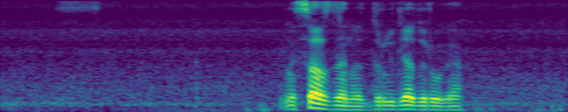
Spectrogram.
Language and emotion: Russian, neutral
